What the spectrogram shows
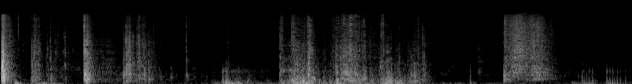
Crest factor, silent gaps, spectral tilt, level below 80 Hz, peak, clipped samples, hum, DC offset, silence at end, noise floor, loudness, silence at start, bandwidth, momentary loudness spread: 32 dB; none; -4.5 dB/octave; -44 dBFS; -2 dBFS; under 0.1%; none; under 0.1%; 0.15 s; -57 dBFS; -35 LUFS; 0 s; 12 kHz; 23 LU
